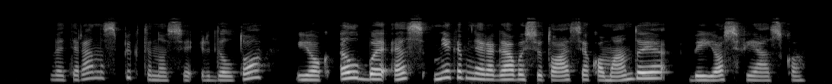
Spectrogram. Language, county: Lithuanian, Vilnius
